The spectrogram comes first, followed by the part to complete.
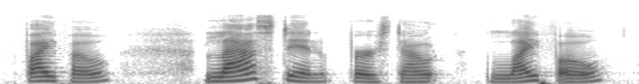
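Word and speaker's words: FIFO: first out or 50 is pronounced with a long I and a long o fie fo last in first out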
